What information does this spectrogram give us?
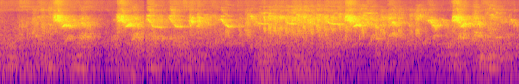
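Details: Sparrows giving loud, sharp chirps about once a second over a steady wash of softer chattering from other birds.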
